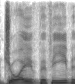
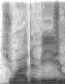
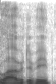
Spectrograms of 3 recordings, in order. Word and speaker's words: joie de vivre: Joy de vivre, is that how you say it? – Joie de vivre. – Joie de vivre, thank you.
